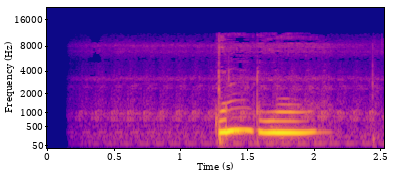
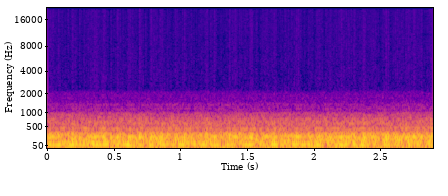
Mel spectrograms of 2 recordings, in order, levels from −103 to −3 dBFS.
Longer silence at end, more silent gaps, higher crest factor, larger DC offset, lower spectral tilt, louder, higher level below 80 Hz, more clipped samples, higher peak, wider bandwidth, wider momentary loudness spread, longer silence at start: first, 0.5 s vs 0 s; neither; about the same, 14 dB vs 12 dB; neither; second, -7 dB/octave vs -14.5 dB/octave; about the same, -16 LUFS vs -17 LUFS; second, -70 dBFS vs -20 dBFS; neither; second, -6 dBFS vs -2 dBFS; first, 8.8 kHz vs 1.5 kHz; first, 12 LU vs 1 LU; first, 1.3 s vs 0 s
